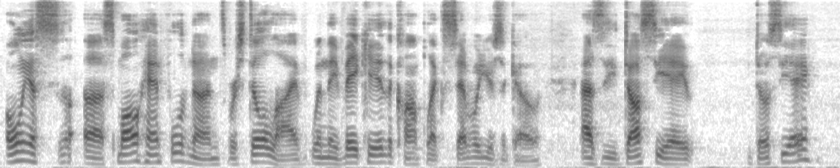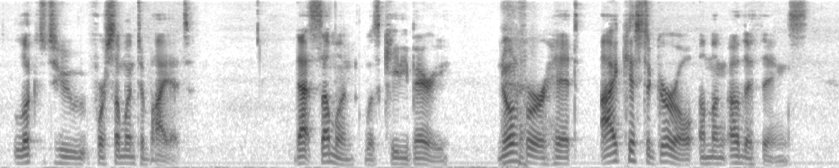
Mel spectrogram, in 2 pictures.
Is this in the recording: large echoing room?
no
